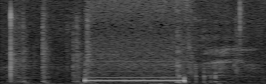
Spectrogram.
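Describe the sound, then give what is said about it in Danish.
A single loud, steady telephone ringing tone on an outgoing call, about one second long, with faint background noise before and after. “Du kan få uh, telefonen over her.”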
